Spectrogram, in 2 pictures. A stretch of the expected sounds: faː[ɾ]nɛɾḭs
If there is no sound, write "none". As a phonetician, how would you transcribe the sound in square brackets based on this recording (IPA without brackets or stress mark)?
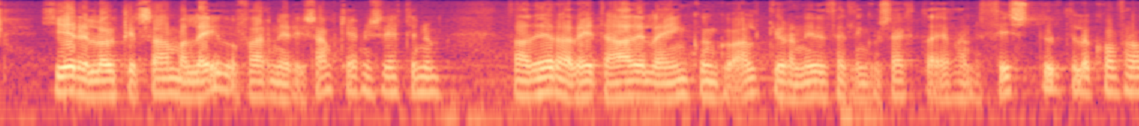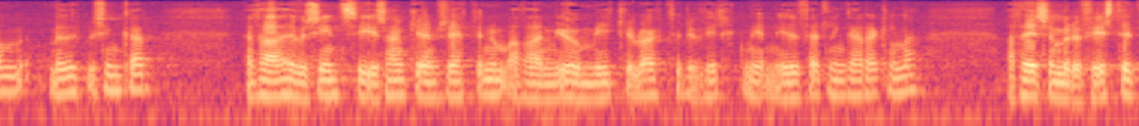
ɾ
